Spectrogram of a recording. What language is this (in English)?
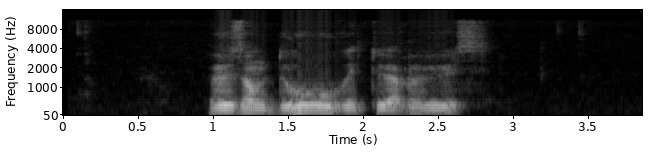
Breton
